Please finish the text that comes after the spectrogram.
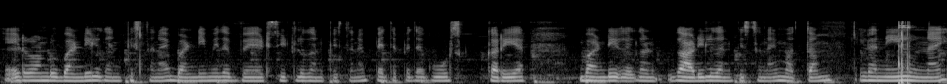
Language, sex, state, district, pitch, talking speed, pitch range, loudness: Telugu, female, Andhra Pradesh, Manyam, 170 Hz, 120 wpm, 165-180 Hz, -27 LUFS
